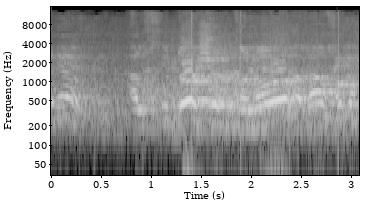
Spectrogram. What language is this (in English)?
Hebrew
